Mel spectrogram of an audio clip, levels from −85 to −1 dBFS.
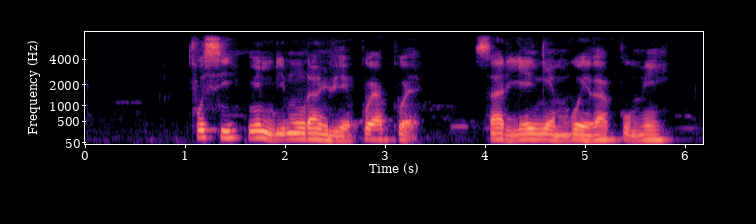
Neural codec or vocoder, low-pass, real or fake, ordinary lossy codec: codec, 16 kHz, 4 kbps, X-Codec, HuBERT features, trained on balanced general audio; 7.2 kHz; fake; AAC, 48 kbps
